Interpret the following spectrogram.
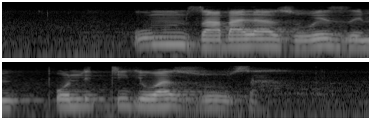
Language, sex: Zulu, female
